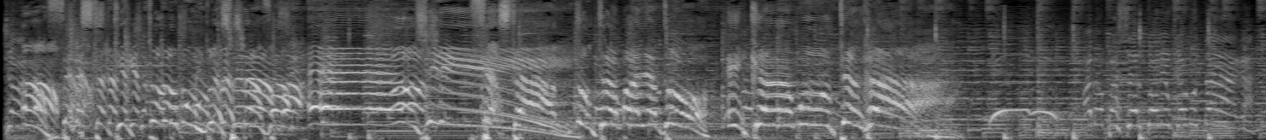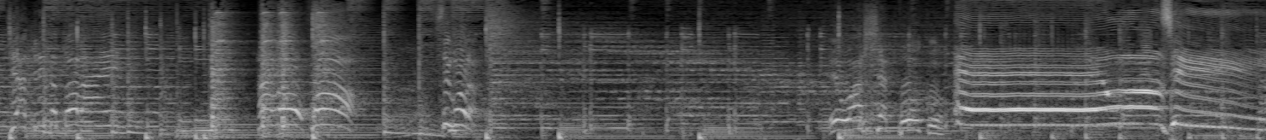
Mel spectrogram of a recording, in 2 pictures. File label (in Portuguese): locutor chamada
